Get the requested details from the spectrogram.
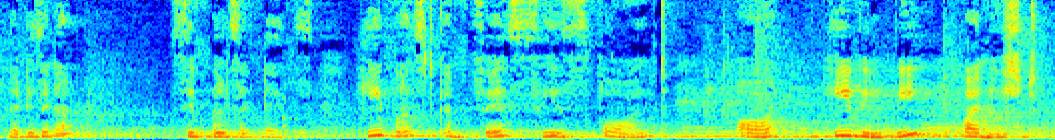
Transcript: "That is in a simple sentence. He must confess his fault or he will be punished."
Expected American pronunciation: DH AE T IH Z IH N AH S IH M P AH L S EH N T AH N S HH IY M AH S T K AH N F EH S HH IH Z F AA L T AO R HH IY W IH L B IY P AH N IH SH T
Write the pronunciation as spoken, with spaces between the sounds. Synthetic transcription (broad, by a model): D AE T IH Z IH N AH S IH M P AH L S EH N T AH N S HH IY M AH S T K AH N F EH S HH IH Z F AA L T AO R HH IY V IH L B IY P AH N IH SH T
